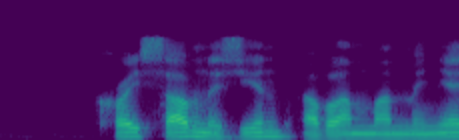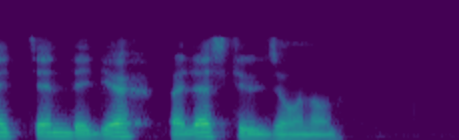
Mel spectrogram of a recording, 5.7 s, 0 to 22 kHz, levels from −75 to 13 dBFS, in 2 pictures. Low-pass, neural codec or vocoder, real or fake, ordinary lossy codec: 7.2 kHz; codec, 24 kHz, 0.9 kbps, WavTokenizer, large speech release; fake; AAC, 48 kbps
